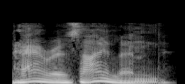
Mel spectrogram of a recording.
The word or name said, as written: Parris Island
